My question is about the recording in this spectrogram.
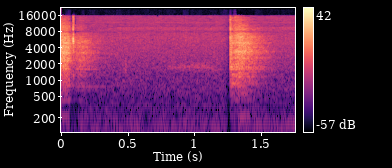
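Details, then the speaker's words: Ford Cortina A4LDe automatic gearbox wiring loom bench test, 12 volts applied to electronic kickdown circuit: two sharp clean clicks about a second apart as solenoid pulls in then holding relay switches over; working properly. "if I put 12 volts to this it'll kick down you can just hear the relay do it second click"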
